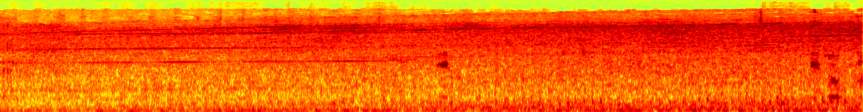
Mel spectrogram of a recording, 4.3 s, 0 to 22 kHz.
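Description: A Chinook helicopter in the Arma 3 video game gives a steady, even rotor and engine drone that holds at the same level throughout.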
